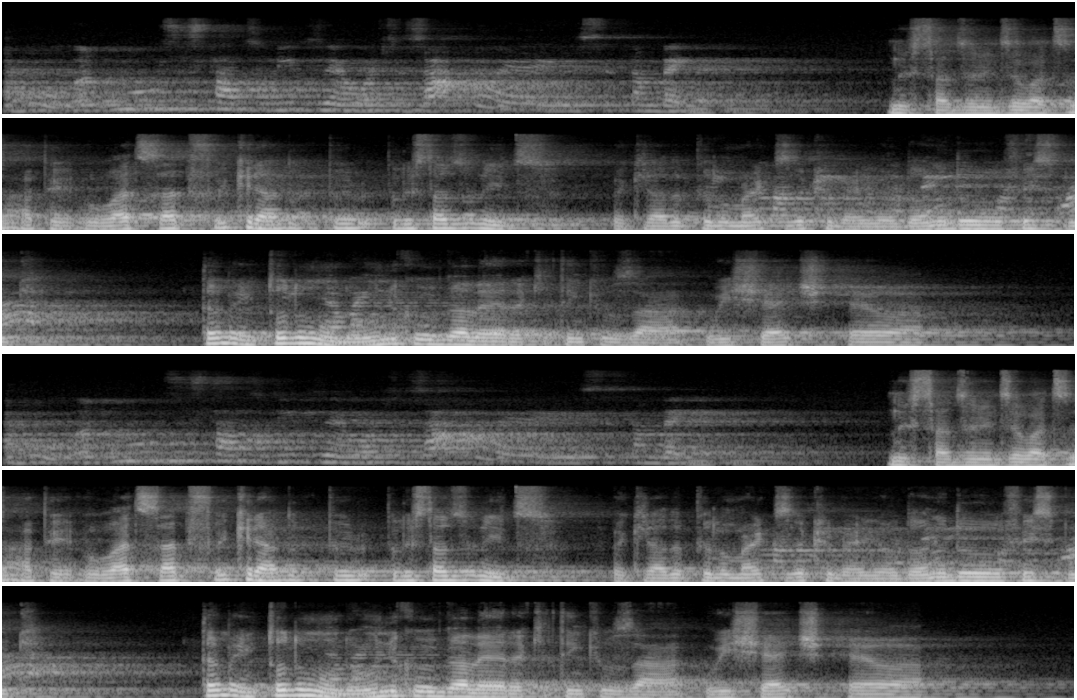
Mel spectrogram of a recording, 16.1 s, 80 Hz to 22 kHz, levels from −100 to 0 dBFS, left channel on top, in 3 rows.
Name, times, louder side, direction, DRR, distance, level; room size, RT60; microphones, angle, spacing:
voice 1, 0.0-3.5 8.7-11.1 12.0-12.6, left 2 dB, 85° left, 0 dB, 4.8 m, -43 dB
voice 2, 4.4-8.1 8.4-10.8 11.7-15.3, right 1 dB, 30° right, 9 dB, 0.8 m, -26 dB
24.5 x 24.0 x 6.3 m, 2.3 s
head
